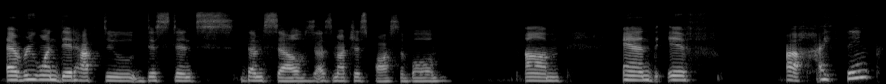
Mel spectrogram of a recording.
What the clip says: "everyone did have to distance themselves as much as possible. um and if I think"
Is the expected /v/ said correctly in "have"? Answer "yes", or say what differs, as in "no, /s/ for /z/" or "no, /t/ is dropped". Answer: no, /f/ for /v/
